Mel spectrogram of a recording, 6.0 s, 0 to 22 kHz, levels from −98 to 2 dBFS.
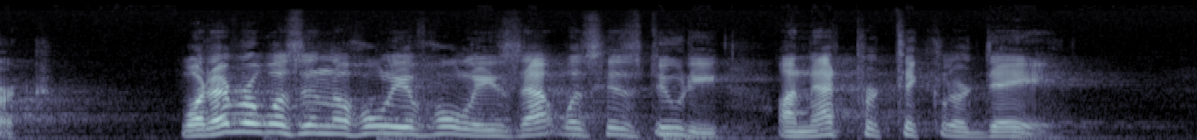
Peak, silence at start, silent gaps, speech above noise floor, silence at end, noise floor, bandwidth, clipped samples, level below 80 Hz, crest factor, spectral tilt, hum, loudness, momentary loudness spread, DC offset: -10 dBFS; 0 s; none; 38 dB; 0.7 s; -70 dBFS; 16.5 kHz; under 0.1%; -66 dBFS; 24 dB; -4.5 dB/octave; none; -32 LUFS; 11 LU; under 0.1%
